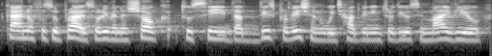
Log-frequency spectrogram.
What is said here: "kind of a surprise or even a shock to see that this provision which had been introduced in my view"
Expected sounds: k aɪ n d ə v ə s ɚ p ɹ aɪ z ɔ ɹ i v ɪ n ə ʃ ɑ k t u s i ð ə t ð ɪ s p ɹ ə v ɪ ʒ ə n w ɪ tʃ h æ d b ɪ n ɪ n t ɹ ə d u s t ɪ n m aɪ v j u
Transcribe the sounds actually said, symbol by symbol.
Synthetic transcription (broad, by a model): k aɪ n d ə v ə s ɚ p ɹ aɪ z ɔ ɹ i v ɪ n ə ʃ ɑ k t u s i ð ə t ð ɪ s p ɹ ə v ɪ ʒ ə n w ɪ tʃ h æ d b ɪ n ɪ n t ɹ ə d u s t ɪ n m aɪ v j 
